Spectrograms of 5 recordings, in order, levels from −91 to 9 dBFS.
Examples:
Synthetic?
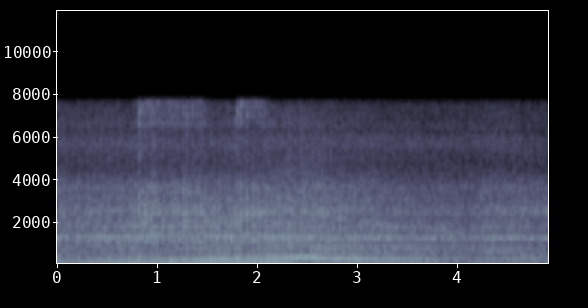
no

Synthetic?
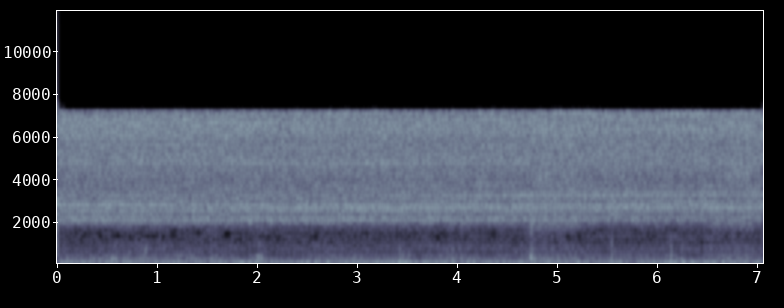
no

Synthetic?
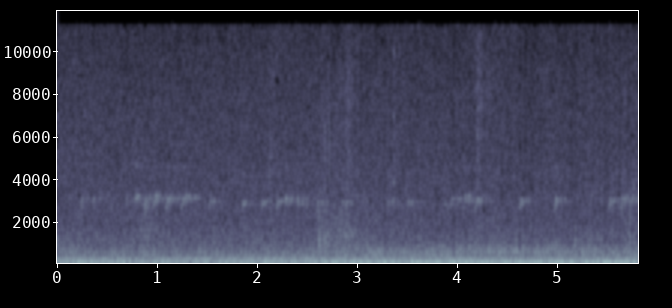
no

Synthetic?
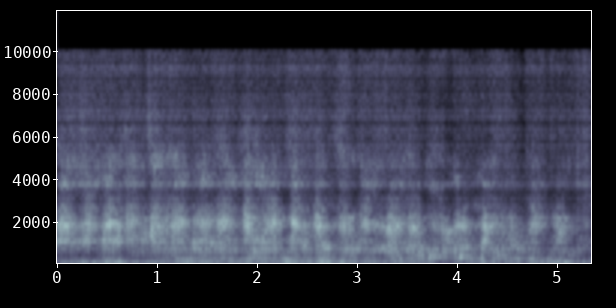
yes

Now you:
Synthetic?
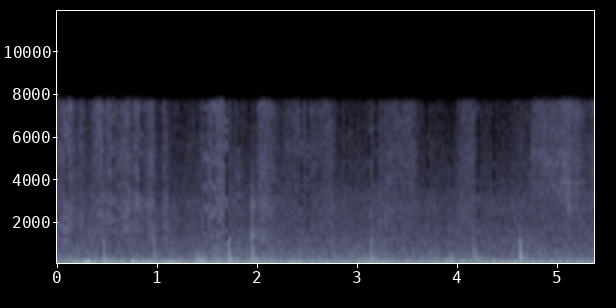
no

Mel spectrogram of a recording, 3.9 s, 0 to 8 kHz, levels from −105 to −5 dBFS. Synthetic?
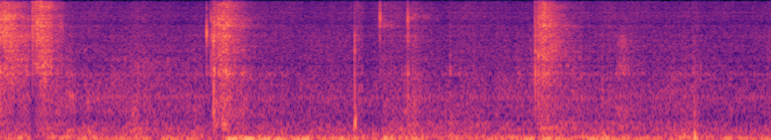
yes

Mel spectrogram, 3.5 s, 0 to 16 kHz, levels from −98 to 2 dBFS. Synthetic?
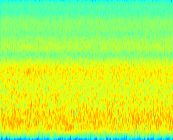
no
